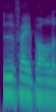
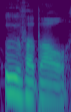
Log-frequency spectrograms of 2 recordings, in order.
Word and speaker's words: Uwe Boll: What video game should Uwe Boll have done next? Or Uwe Boll, sorry, I should use the correct pronunciation that we've subsequently learned.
